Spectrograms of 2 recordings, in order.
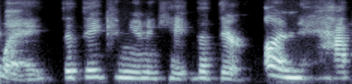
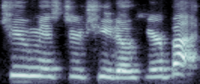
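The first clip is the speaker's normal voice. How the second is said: usual speaking voice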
